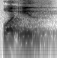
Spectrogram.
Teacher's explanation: وَإِذْ حمزہ کو تحقیق سے، واو کو ہونٹوں کو گول کرتے ہوئے۔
